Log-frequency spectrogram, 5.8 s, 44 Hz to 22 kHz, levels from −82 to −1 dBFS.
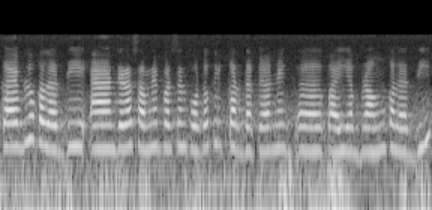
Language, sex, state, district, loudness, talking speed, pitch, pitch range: Punjabi, female, Punjab, Kapurthala, -16 LUFS, 210 wpm, 270 Hz, 255-285 Hz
